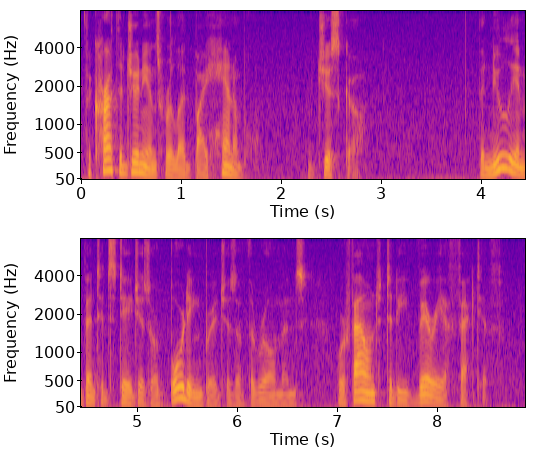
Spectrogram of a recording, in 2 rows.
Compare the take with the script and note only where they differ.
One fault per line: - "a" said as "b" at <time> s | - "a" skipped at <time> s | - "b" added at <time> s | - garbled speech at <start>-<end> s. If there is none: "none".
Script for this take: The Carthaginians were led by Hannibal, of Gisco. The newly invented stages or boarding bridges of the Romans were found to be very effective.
none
